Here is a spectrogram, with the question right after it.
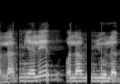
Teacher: اس کے بعد لم یلد ولم یولد، یہاں بھی وہی قلقلہ ہوگا، لم یلد ولم یولد دونوں پہ قلقلہ ہوگا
